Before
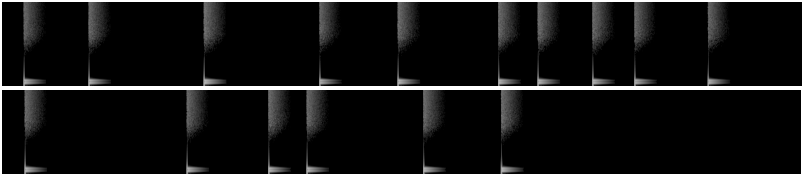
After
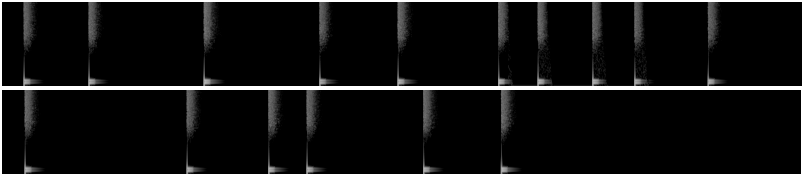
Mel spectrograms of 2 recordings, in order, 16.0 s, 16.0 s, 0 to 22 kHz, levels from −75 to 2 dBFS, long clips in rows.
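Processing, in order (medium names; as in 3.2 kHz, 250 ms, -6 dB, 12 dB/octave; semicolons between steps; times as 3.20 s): reverb removal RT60 0.81 s; 5.06–6.47 s: hysteresis with a dead band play -39 dBFS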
